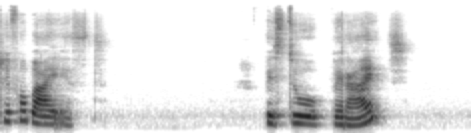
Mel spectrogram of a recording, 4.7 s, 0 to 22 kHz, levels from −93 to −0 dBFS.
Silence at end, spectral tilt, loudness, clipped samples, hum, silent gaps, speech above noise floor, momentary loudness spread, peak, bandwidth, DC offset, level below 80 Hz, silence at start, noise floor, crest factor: 0.7 s; -5 dB/octave; -21 LUFS; under 0.1%; none; none; 52 dB; 18 LU; -4 dBFS; 19 kHz; under 0.1%; -88 dBFS; 0 s; -74 dBFS; 20 dB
